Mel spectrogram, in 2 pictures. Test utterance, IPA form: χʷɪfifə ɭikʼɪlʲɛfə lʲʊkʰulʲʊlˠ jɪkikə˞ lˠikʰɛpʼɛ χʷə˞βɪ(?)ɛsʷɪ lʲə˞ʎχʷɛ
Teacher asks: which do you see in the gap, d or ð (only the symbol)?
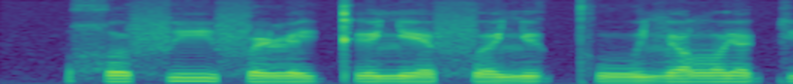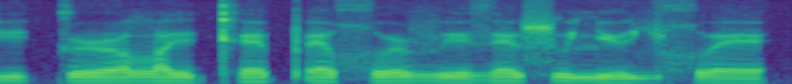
ð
